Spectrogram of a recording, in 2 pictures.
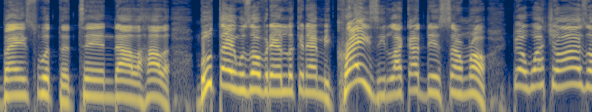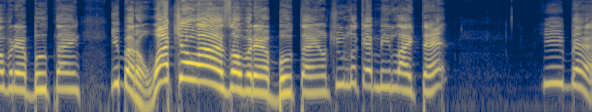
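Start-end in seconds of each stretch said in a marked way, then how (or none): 4.9-11.8 playful high warning; mock stern teasing; mock scolding. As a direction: pretend to scold a friend. Teasing a viewer.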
